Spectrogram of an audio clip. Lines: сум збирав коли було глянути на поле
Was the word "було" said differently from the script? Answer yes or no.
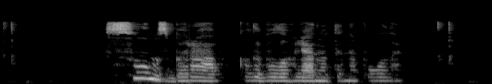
no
